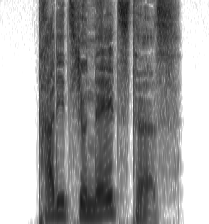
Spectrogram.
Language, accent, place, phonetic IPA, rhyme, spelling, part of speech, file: German, Germany, Berlin, [tʁadit͡si̯oˈnɛlstəs], -ɛlstəs, traditionellstes, adjective, De-traditionellstes.ogg
- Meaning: strong/mixed nominative/accusative neuter singular superlative degree of traditionell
